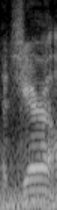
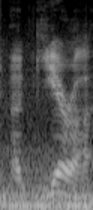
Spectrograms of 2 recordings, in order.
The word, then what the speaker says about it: Agera: so even automotive enthusiasts a jira r is not right it is the Kiera and Koenigsegg that is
